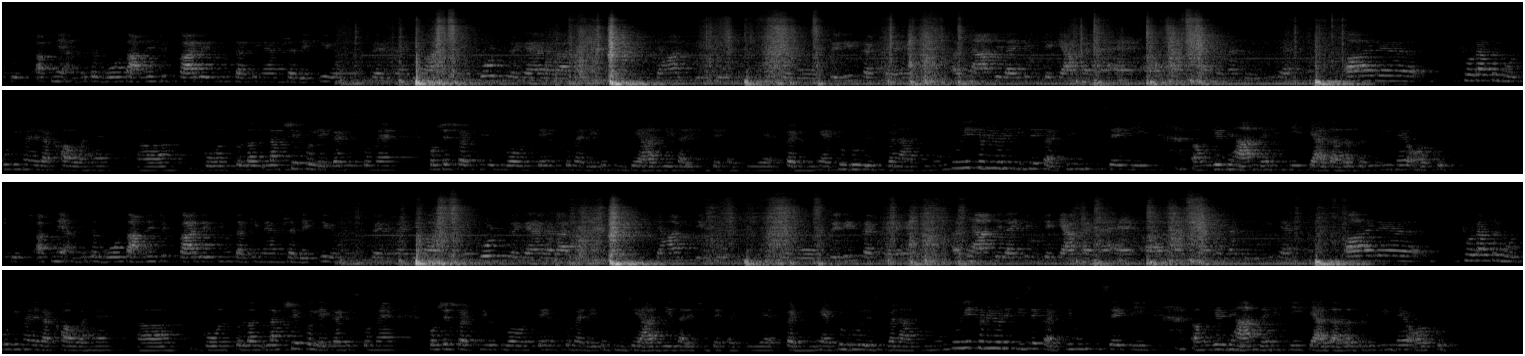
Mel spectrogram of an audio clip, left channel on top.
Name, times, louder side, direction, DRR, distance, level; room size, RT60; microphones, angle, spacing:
voice 1, 0.1-12.9 13.2-14.2 14.6-16.3 16.5-16.9 17.2-29.7, right 1 dB, 10° left, -9 dB, 2.3 m, -50 dB
sound 1, 3.3-13.6, left 1 dB, 45° left, 1.6 m, -38 dB
24.0 x 9.5 x 3.1 m, 0.85 s
head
